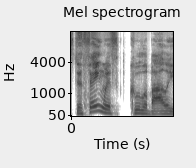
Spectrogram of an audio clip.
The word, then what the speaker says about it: Koulibaly: Anyway, number seven, Bilal Koulibaly. Did I pronounce that correctly? Koulibaly. Yeah.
